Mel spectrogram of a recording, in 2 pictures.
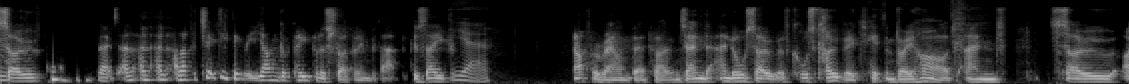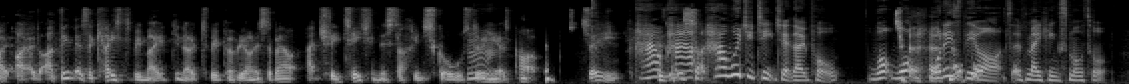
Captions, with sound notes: So that... And, and, and, and I particularly think struggling with that because they've- Yeah ... up around their phones and, and also of course, And so I, I, I think there's a case to be made, perfectly honest about actually teaching this stuff in schools- Mm ... doing it as part of citizenship. 'Cause it's like- How, how, how would you teach it though, Paul? What, what- [laughs] ... what is the art of making small talk?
